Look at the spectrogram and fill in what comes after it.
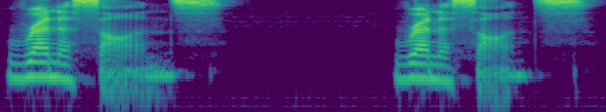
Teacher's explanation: Three syllables with the stress on the first.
